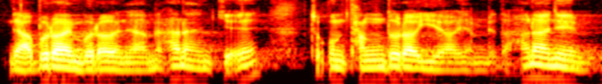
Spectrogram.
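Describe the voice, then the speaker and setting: A man preaching a sermon, his fairly low voice ringing through a church hall with a long reverb. He acts out quoted dialogue dramatically, jumping up in pitch and loudness. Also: level tone, rapid-fire, gravelly. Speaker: pastor. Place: church sanctuary.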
